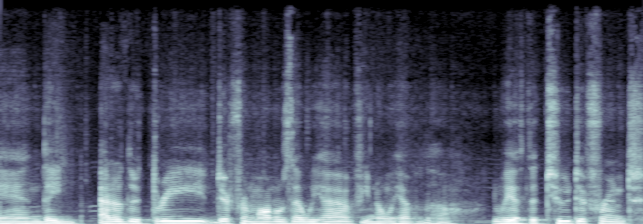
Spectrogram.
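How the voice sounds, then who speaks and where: The delivery comes at a fairly quick pace in a monotone, flat intonation. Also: man, fairly high pitch for a man. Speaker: stock market streamer. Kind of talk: live stream commentary. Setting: live stream with background music. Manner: fast; casual, filler-heavy.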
